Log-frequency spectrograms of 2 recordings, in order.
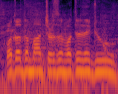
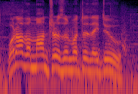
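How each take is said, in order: First: It is said in a put-on Austrian-accented impression voice. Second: It is said in the speaker's ordinary voice.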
